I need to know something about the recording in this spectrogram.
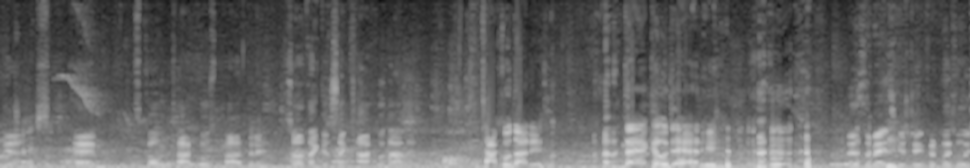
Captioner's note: laughs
